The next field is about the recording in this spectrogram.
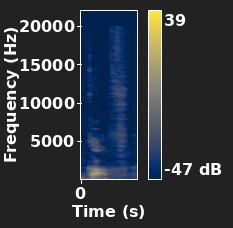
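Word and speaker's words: calf: काऊ को बेबी को बोलते हैं काफ। सी ए एल एफ। लेकिन इसमें एल साइलेंट है। काल्फ नहीं बोलेंगे काफ।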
